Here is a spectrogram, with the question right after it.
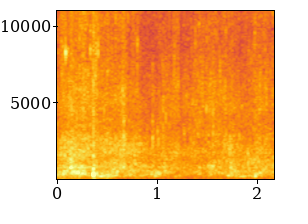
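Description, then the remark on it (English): Water sloshes and swirls steadily in the tide at a beach, a continuous watery wash with one brief splash early on and no voices. “We're still pretty deep in the water.”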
